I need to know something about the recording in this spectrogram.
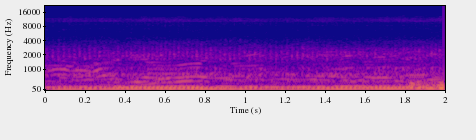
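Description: Swaraj 855 tractor's three-cylinder diesel engine running steadily at a constant pitch, with faint commentary over it.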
